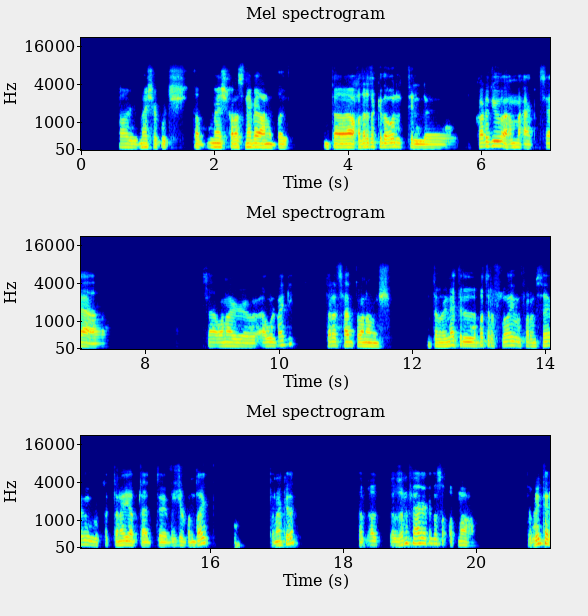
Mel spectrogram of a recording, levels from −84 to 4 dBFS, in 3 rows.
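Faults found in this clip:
Held, stretched sound with a faint buzz at 7.27–7.36 s, about 66 ms. Short stall from a late packet: the jitter buffer ran dry, and the receiver extended the last sound until the packet landed. Nothing is lost.

Buzz fading to near-silence at 7.44–8.47 s, about 1.0 s long, before the audio resumes exactly where it stopped. Call audio freeze, likely from packets held up in transit that emptied the jitter buffer. A gap was inserted and no content dropped.

Hurried delivery at unchanged pitch at 13.67–19.36 s (108% speed) and 19.77–21.11 s (119%). Jitter buffer speed-up: the receiver cut short pitch-period slices to shed excess buffered delay, roughly 0.4 s and 0.3 s removed.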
